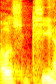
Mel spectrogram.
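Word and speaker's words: Ocean Cay: Ja, auf den Bahamas wird K wie Key ausgesprochen und deswegen disziplinieren wir uns nun schon sehr, sehr lange, dass wir halt eben sagen Ocean Key. Klingt auch viel schöner als Ocean K, muss man ja auch nochmal dazu sagen.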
